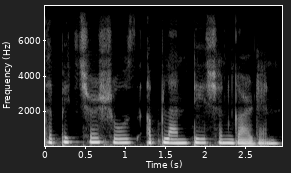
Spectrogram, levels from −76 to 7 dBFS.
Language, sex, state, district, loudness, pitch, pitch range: English, female, Assam, Kamrup Metropolitan, -14 LUFS, 220 Hz, 200-235 Hz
